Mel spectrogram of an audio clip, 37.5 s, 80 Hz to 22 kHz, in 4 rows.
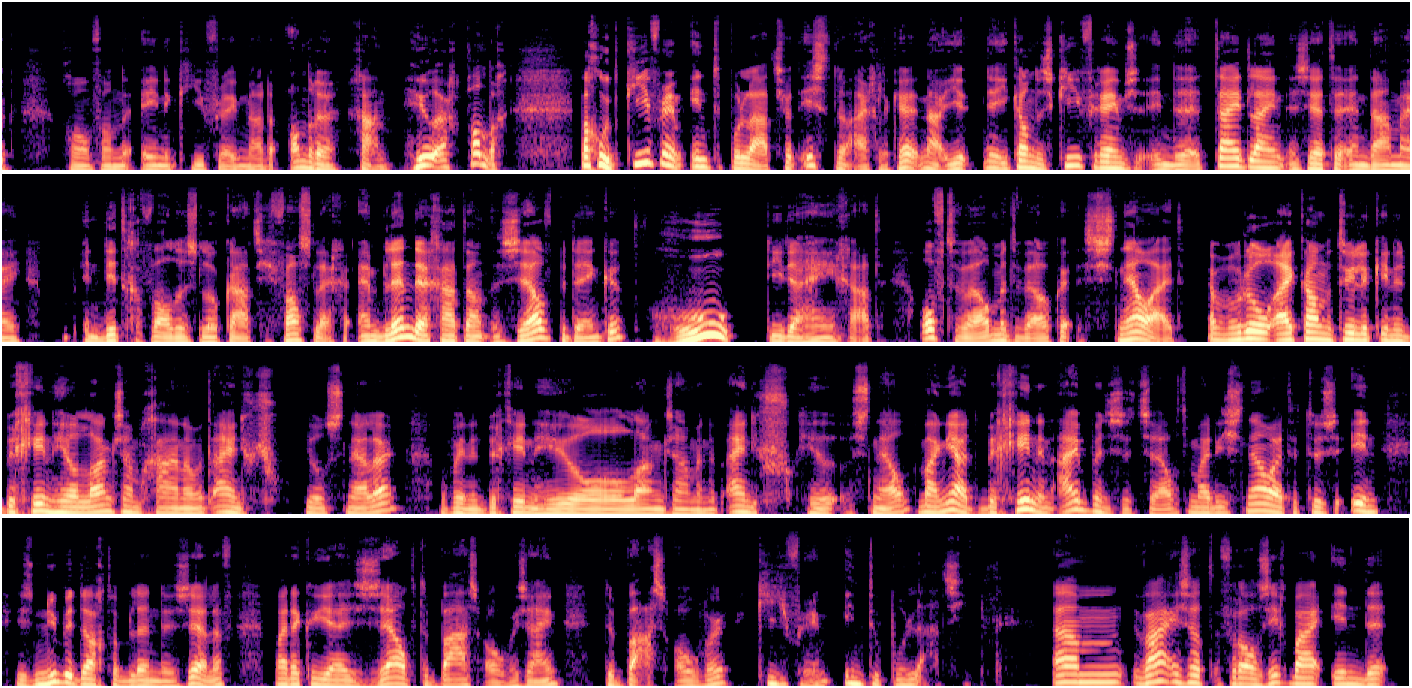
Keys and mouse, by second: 0.0 Right, 0.4 Right, 0.5 Right, 0.7 Right, 0.9 Left, 1.2 Left, 1.5 Left, 1.7 Left, 1.9 Right, 2.1 Right, 2.4 Left, 2.6 Left, 2.9 Up, 5.2-12.5 drag, 12.6 space, 13.4 space, 14.6-17.2 drag, 18.4-34.3 drag.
